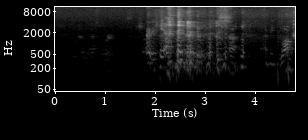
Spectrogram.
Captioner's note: laughter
